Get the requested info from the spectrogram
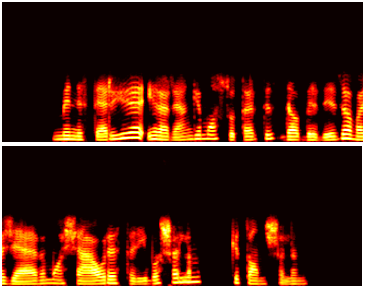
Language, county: Lithuanian, Šiauliai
